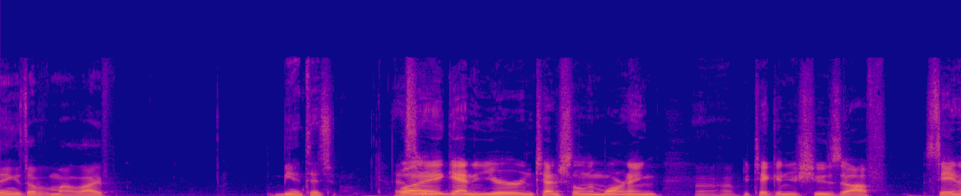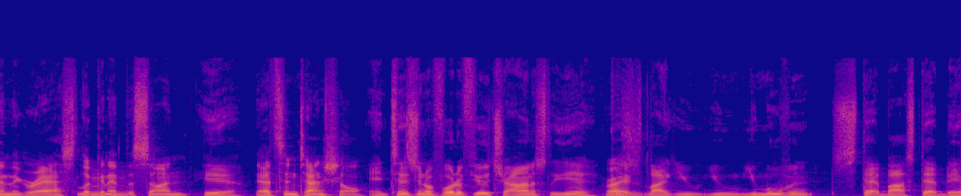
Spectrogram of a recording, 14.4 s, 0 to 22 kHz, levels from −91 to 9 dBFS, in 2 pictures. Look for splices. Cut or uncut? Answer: uncut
